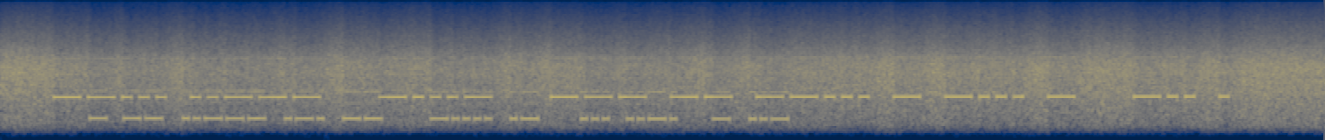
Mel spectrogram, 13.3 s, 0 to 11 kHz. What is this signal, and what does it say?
Morse code, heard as two keyed tones, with radio static. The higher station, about 14 wpm, 980 Hz: 72 <BT> OM7TBT DE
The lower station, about 22 wpm, 390 Hz: TM2RM 6A SF TU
